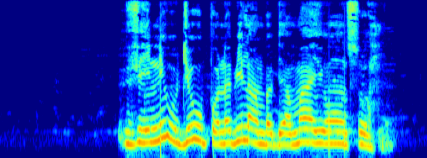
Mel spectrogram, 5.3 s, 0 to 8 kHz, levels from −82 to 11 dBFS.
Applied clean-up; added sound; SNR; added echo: none; none; none; none.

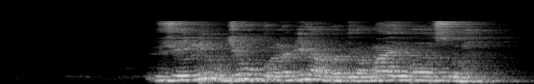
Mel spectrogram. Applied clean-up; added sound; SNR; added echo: none; none; none; reverberation time 1.1 s.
